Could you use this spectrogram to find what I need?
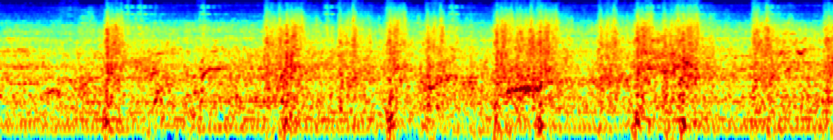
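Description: An electric gun crackles and zaps in rapid bursts.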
